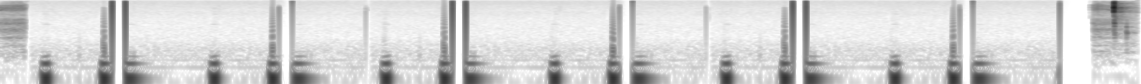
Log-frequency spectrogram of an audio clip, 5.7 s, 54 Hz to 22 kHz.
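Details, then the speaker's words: Paediatric cardiology teaching example of widely split S2, which can reflect volume overload or right bundle branch block: regular heartbeat about 71 a minute with a clearly doubled second heart sound. "Abnormal splitting refers to when the S2 sounds are widely split, and that can be reflective of volume overload or electrical delay in a right bundle branch block."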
